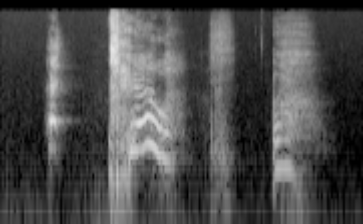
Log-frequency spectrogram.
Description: woke up this morning and couldnt stop sneezing so i thought i would record :)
